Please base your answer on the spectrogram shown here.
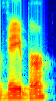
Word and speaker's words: Weber: some cranky libertarian definition this is Max Weber talking or vber if you want to pronounce it correctly and it is it's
